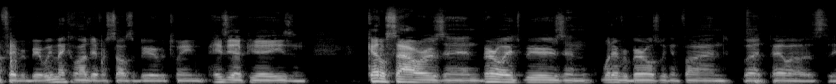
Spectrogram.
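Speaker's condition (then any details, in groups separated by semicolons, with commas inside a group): No condition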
